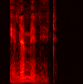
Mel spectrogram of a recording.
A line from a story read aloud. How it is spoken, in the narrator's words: Lupin said quietly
